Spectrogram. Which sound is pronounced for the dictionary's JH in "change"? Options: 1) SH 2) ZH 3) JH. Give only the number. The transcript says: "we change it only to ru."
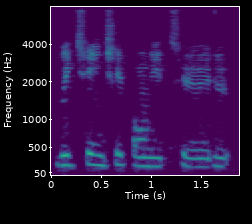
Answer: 1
